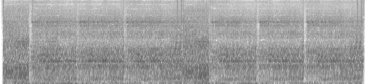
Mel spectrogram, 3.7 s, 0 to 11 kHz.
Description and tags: sound-design created by heavily processing a field-recording of water I recorded here in Halifax; processed with Adobe Audition
2-bar, ambient, dark, electronic, field-recording, industrial, loop, pad, processed, rhythmic, sound-design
